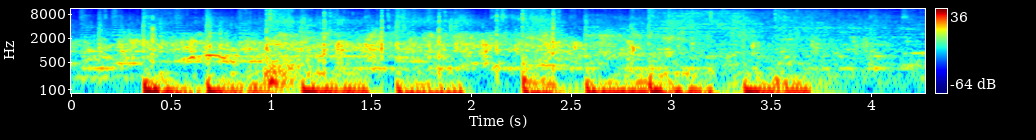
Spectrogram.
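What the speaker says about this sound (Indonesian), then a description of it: "tepuk tangan untuk kita semua yang ada di sini" Audience applause breaks out at a professional boxing event in Jakarta, a broad clapping wash with pulsing low thumps beneath it, fairly loud and filling the space throughout.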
